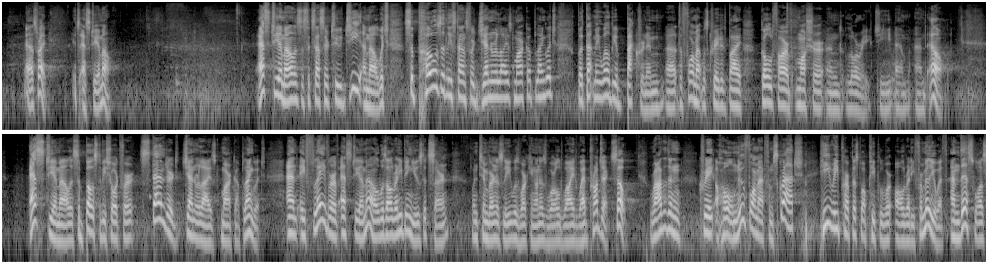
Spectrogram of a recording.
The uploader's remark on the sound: delivered at the Fronteers conference in Amsterdam in October 2019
